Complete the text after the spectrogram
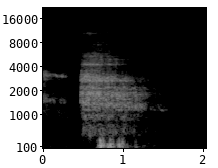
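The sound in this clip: A single deep breath, soft and airy, swelling suddenly and then tapering away over about a second, with no talk around it.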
